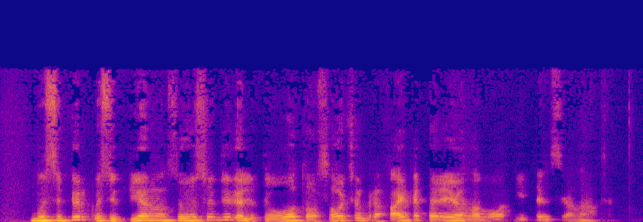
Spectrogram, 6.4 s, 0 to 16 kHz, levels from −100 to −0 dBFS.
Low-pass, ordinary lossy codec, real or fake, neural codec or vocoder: 14.4 kHz; MP3, 48 kbps; fake; codec, 44.1 kHz, 2.6 kbps, DAC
